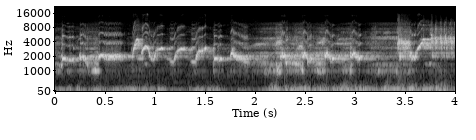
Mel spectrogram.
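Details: Wild white-rumped shama singing to provoke a rival: a series of repeated rising whistled notes, then jumbled chattering phrases ending in a bright high burst.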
